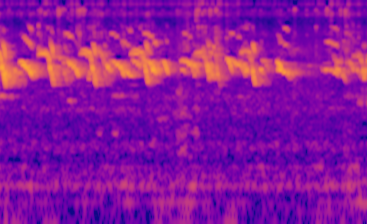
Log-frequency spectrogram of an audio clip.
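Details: Baby domestic chickens, colour chicks reared indoors with heat, chirp in a dense, rapid chorus of high piercing peeps, each dropping in pitch, with faint low background murmur.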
